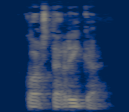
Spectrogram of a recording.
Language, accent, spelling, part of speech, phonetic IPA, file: Catalan, Valencia, Costa Rica, proper noun, [ˈkɔs.ta ˈri.ka], LL-Q7026 (cat)-Costa Rica.wav
- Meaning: Costa Rica (a country in Central America)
